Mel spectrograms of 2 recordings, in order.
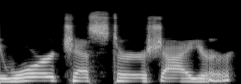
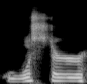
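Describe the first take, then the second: First: Worcestershire slowly spelled out as WAR-chess-ter-SHY-er; common mispronunciation. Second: Worcestershire split as WUSS-ter, sure; two-part pronunciation. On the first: Showing how people think it looks, slow WAR-chester-SHIRE. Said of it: "people always think it should be". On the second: Explaining how the name breaks up, two-part pronunciation. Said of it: "broken up into, like, two parts". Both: Shown as a demonstration.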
